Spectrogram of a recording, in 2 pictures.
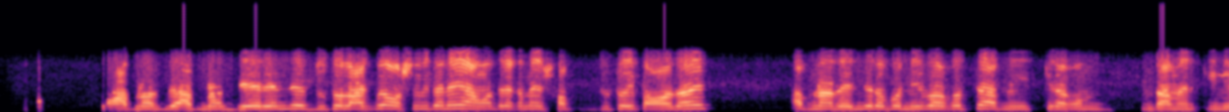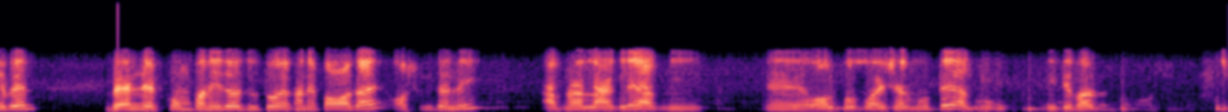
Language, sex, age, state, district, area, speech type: Bengali, male, 18-30, West Bengal, Birbhum, urban, conversation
